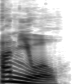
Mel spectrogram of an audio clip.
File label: "Annual", announcements male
